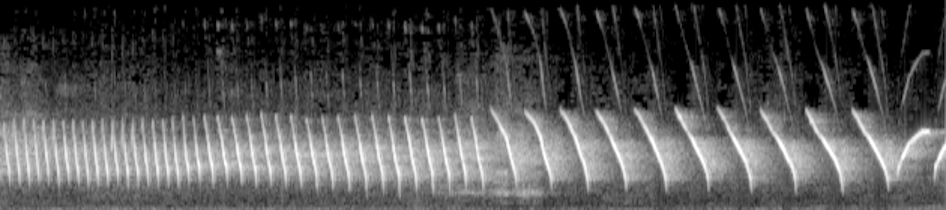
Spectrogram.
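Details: Belgian canary song meant to get other canaries singing: a rapid, even trill of short notes that slows into loud, separate downslurred whistles, about three each second.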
